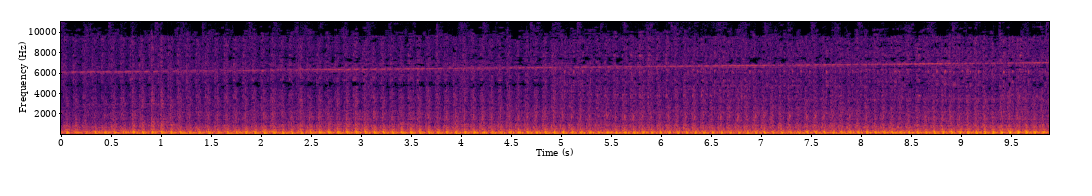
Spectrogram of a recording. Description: Aaj hamare paas hai IFB Senorita/Elena Front Load machine, jisme spin ke waqt bahut tez awaaz (khad-khad) aa rahi hai.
